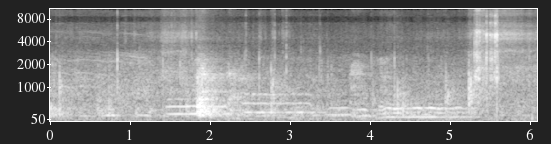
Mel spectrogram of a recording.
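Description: Male singers quietly sounding a few held notes at different pitches, one after another: the starting pitches given out before an a cappella Orthodox chant. There are a couple of brief rustles, the louder one near the end.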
